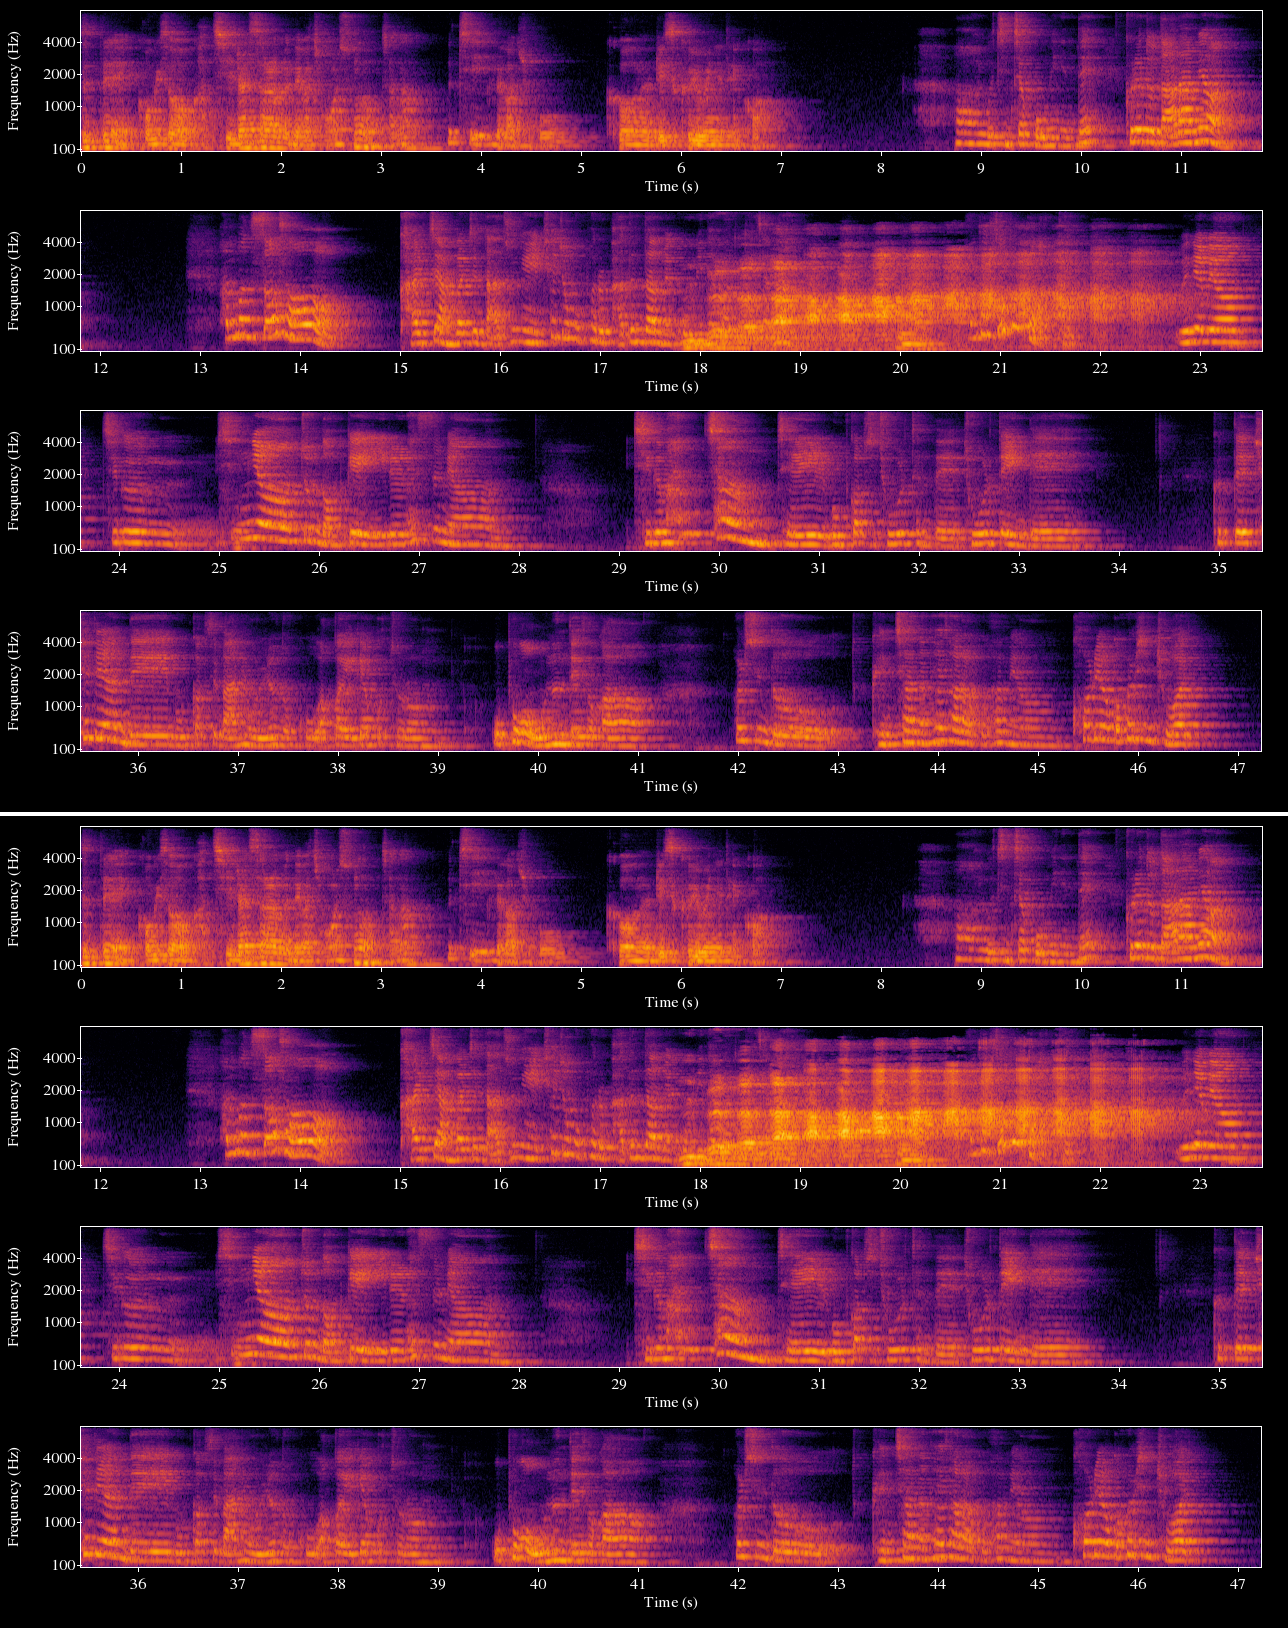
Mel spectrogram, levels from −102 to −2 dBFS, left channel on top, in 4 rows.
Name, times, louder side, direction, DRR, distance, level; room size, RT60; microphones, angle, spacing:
voice 1, 0.0-3.4 4.2-4.8 5.3-6.9 19.9-20.2, right 1 dB, 10° right, 0 dB, 0.9 m, -27 dB
voice 2, 3.7-4.2 8.4-10.2 10.4-11.5 13.2-14.4 15.0-19.0 20.6-21.8 22.7-23.5 23.8-28.0 29.2-33.7 34.9-39.1 39.5-41.5 42.0-43.0 43.3-46.5, left 1 dB, 20° left, -1 dB, 0.5 m, -29 dB
sound 1, 17.8-22.9, right 5 dB, 60° right, 0.4 m, -23 dB
8.3 x 4.4 x 2.8 m, 0.84 s
head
